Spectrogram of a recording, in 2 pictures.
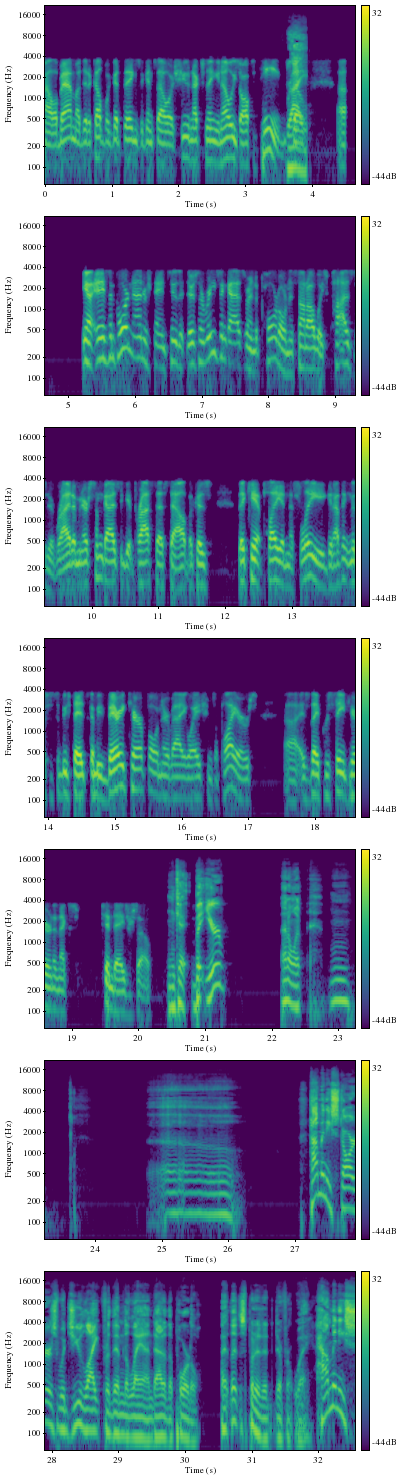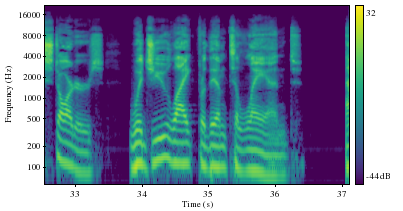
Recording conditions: phone line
